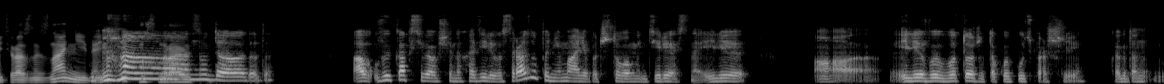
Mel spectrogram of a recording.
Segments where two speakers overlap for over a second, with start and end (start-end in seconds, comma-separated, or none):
0.9-2.1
